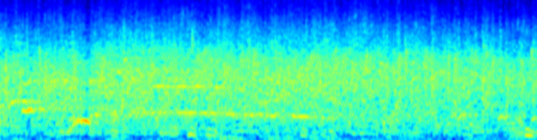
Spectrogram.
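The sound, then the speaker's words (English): An audience spontaneously breaks into sustained applause after a competitor brings up honour, a dense, steady wash of many hands clapping at full volume for several seconds, with faint voices mixed into the noise. “They clap spontaneously.”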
